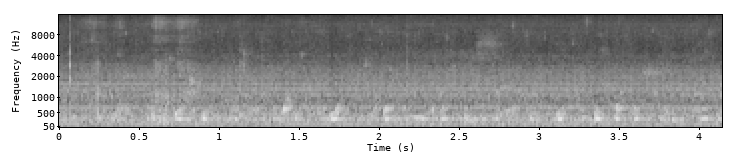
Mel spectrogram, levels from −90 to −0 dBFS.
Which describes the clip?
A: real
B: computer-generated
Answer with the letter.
A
